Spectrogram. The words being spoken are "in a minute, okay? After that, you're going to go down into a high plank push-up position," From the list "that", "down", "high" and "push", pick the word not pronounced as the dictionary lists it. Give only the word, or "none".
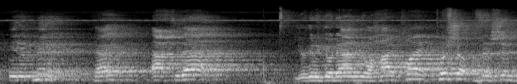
down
